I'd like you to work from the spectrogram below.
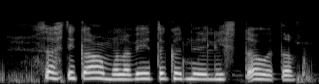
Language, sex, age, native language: Icelandic, female, 12, Icelandic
